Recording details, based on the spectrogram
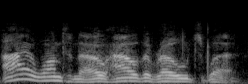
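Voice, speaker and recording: A man's voice: mid-range voice, very animated, slow, a bit bright. A man acting a polite, curious government minister on a visit, courteous and inquisitive, in 1950s radio drama style. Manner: courteous, inquisitive, easily amazed. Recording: muffled 1950 radio broadcast, faint noise.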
